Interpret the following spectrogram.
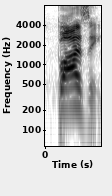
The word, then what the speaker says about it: Bozzi: Bozzi. You got it right.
